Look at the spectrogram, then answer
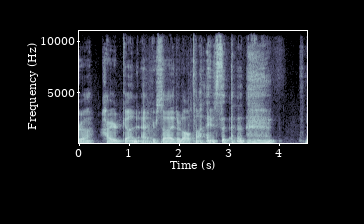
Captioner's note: laughs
